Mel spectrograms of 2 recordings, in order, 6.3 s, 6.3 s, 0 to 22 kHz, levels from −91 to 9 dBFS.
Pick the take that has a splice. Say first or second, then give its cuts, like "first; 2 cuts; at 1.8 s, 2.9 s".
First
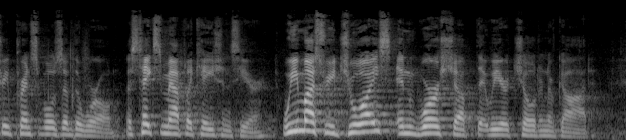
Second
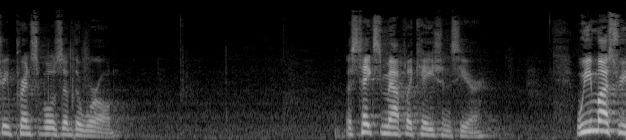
first; 2 cuts; at 1.2 s, 2.8 s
